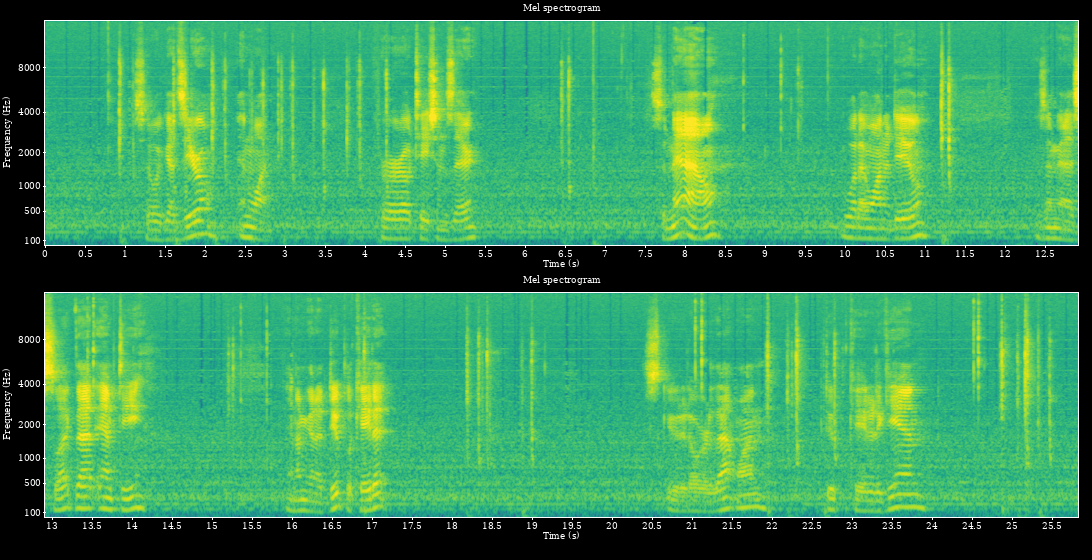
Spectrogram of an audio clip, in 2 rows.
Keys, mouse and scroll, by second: 0.9 Right, 1.6 Left, 2.1 Right, 2.6 Left, 2.9 Right, 3.3 Left, 3.8 Right, 4.2 Left, 6.5 Left, 11.2 KP_1, 14.4-15.4 drag, 18.2 shift+d, 22.2 shift+d, 25.1 shift+d.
